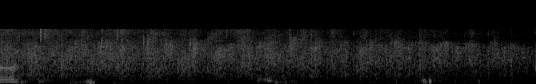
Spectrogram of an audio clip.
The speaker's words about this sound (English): I don't have other words to say other than, guys, give this guy your attention, please, and give him a huge round of applause as he comes up.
